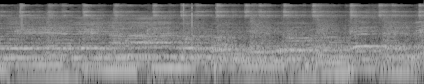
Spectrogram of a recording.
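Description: Congregational hymn singing, a group of voices together over a steady electric bass line, with hands clapping along to the beat and jingling percussion.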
